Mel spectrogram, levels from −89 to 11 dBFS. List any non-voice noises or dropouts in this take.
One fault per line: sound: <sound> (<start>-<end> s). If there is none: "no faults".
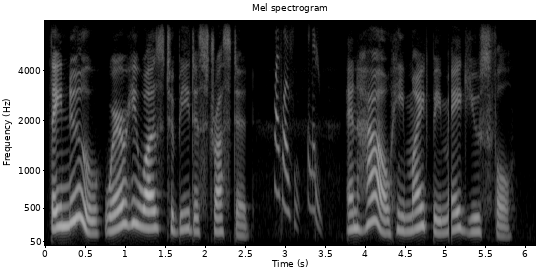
sound: chirp (2.9-3.5 s)
sound: dropout (5.0-5.1 s)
